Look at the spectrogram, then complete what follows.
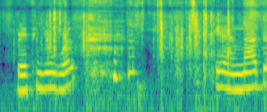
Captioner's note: nervous chuckle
